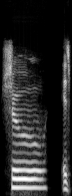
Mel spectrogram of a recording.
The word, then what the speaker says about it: shū: That is a book will translate to Nàshìběnshū where bokk becomes Shū Shūis pronounced with a high level tone , o once again the whole sentence becomes Nàshìběnshū Excellent!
